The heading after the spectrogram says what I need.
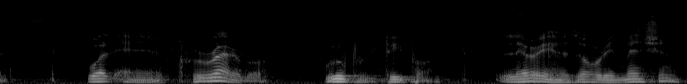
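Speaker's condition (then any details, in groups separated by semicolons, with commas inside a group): ALS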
